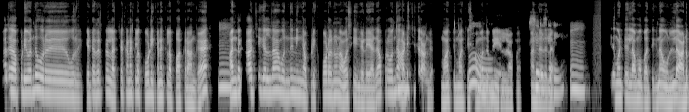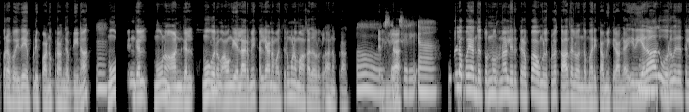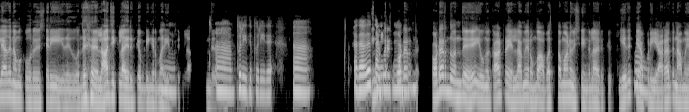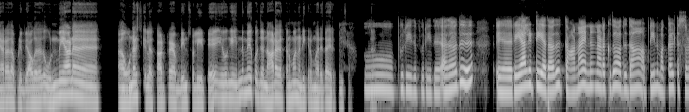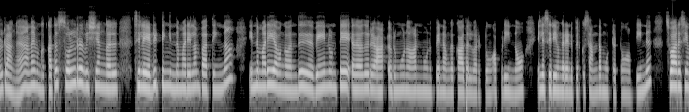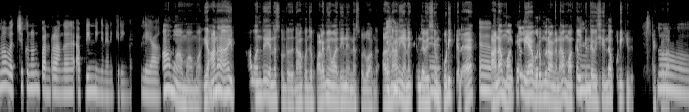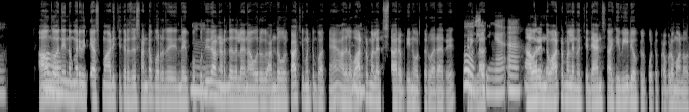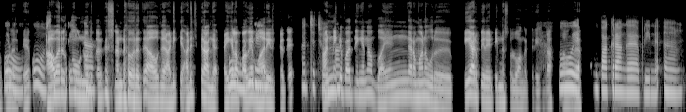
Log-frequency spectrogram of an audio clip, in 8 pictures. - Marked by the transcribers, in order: lip smack; chuckle; unintelligible speech; in English: "ரியாலிட்டி"; laugh; other noise; in English: "ஆக்சுவலா"; in English: "வாட்டர்மெலன் ஸ்டார்"; in English: "வாட்டர்மெலன்"; chuckle; in English: "டிஆர்பி ரேட்டிங்ன்னு"
- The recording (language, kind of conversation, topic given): Tamil, podcast, ரியாலிட்டி நிகழ்ச்சிகளை மக்கள் ஏன் இவ்வளவு ரசிக்கிறார்கள் என்று நீங்கள் நினைக்கிறீர்கள்?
